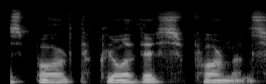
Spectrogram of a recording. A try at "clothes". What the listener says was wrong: Okay, so that word close, you never pronounce the th. It's just like close the door.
